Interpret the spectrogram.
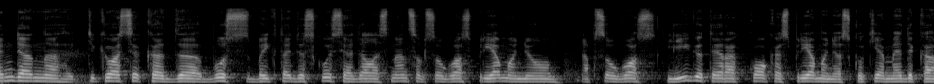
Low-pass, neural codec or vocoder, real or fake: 14.4 kHz; none; real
